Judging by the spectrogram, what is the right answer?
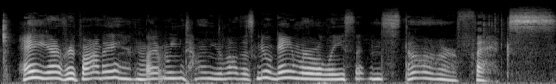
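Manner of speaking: very high, creepy puppet voice. Acting out a puppet advertising the Star Fox game: creepy Kermit the Frog voice.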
